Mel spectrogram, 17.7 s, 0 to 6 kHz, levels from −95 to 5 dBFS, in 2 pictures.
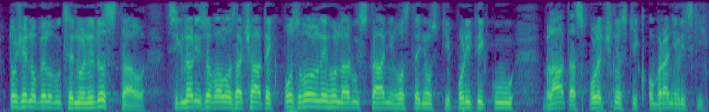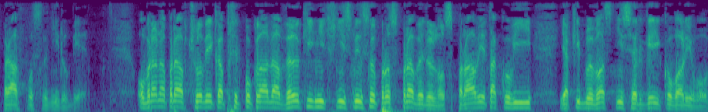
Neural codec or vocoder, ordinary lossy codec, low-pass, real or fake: none; none; 5.4 kHz; real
